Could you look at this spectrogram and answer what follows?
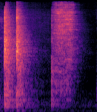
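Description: A lid is set onto a simmering pot on a home stove, holding cilantro-topped food: three sharp metallic clanks with brief rattling rings, the first a quick double hit, heard close with no talk.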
